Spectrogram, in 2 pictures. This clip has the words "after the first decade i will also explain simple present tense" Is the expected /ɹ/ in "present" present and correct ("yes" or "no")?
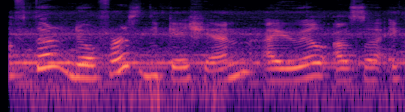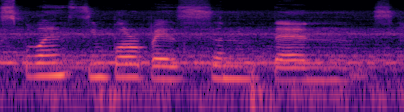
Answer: no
